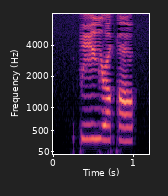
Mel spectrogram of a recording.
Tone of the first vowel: high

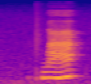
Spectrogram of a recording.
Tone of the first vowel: rising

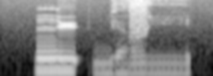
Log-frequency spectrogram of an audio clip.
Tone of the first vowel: high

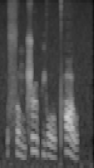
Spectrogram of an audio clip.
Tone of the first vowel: low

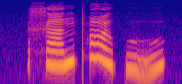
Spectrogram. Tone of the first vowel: rising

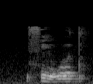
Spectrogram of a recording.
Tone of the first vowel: falling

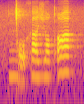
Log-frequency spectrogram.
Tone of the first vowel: low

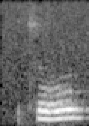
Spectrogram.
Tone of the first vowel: rising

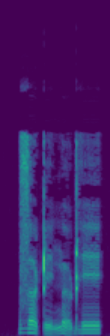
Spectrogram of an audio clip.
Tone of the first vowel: falling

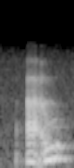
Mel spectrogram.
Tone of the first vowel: rising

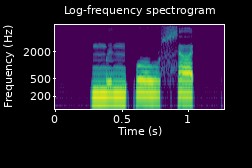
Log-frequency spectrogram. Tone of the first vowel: low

